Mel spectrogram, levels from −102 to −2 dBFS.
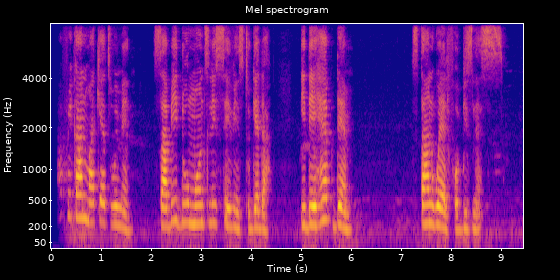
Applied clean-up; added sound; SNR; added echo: none; none; none; none.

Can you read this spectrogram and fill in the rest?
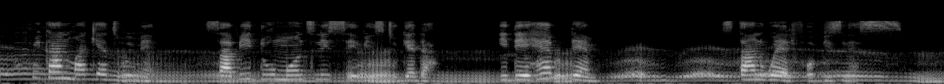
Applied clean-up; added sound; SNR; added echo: none; Growling; 5 dB; none.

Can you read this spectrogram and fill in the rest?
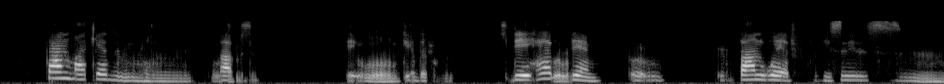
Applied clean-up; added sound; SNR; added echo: neural diffusion model UNIVERSE++.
